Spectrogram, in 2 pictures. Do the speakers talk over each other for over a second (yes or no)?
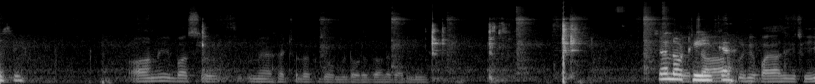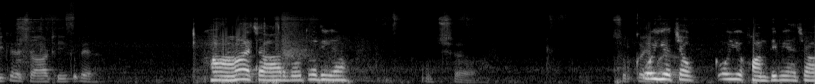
no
